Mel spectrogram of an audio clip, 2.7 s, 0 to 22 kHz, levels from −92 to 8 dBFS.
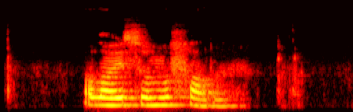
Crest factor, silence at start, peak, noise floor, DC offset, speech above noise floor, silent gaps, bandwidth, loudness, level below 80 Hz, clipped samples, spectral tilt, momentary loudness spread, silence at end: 16 dB; 0.65 s; -4 dBFS; -67 dBFS; under 0.1%; 49 dB; none; 7.8 kHz; -18 LUFS; -78 dBFS; under 0.1%; -3.5 dB/octave; 13 LU; 0.8 s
